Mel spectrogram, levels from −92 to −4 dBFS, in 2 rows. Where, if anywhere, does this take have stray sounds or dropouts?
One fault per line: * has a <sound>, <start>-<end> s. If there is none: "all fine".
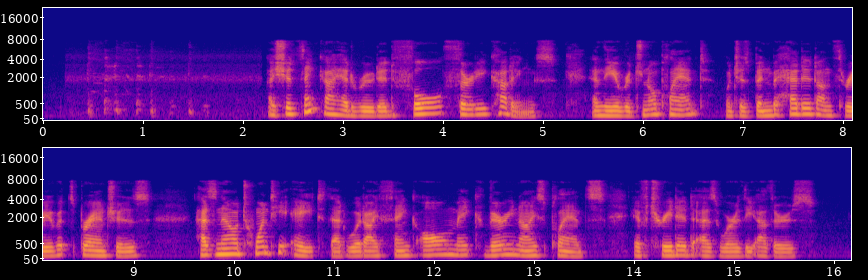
* has a cough, 0.4-1.7 s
